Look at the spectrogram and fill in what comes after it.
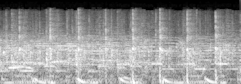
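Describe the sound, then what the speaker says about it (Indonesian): A television studio audience applauds, the clapping fairly faint and blended with loud music that has a steady rhythmic beat. "Bagaimana tepuk tangan untuk Luna dan Tombi?"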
